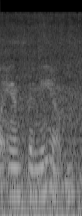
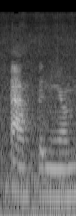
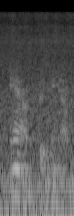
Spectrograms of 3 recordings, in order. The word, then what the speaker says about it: Athenaeum: Sounds easy, but how are you supposed to remember how to spell Athenaeum? Well, it's really not that hard. Just write Athena and then the E-U-M. By the way, it's pronounced Athenaeum, not Athenaeum.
